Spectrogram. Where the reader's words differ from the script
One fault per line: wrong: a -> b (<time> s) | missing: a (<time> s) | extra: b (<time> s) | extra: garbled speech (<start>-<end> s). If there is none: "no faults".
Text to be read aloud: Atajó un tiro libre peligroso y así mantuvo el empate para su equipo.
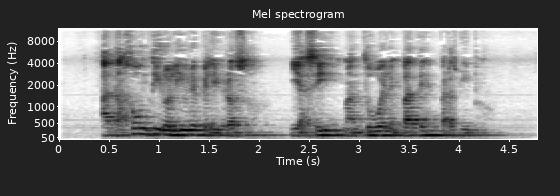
missing: su (4.0 s)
